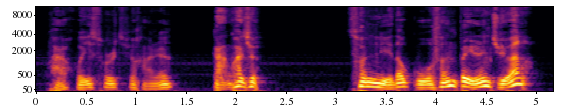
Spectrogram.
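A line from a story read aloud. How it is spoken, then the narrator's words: Low, alarmed. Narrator (Chinese): 大发脸色都变了，低声对我说道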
